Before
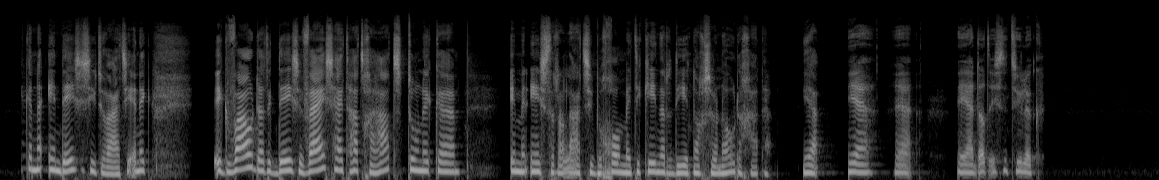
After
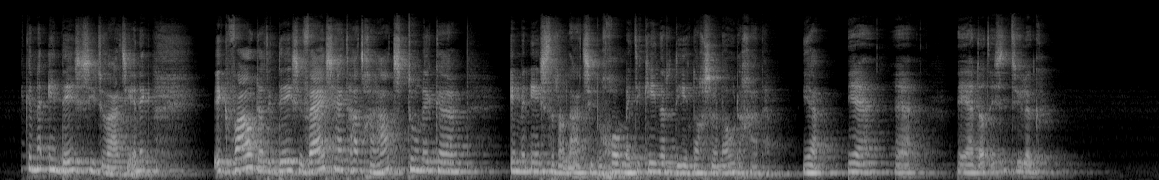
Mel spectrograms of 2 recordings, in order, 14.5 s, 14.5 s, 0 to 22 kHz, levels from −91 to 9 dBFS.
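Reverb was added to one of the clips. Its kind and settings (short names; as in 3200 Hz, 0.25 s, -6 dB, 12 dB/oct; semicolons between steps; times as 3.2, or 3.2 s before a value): shoebox room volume 3100 m³, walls furnished, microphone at 2.6 m; gain +3.5 dB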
